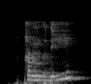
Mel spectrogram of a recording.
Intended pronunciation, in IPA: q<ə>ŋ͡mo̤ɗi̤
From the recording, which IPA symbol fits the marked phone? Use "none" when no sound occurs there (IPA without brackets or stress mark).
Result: ə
